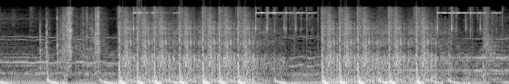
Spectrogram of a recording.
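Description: Sustained bursts of automatic rifle fire: rapid, evenly spaced loud shots rattling for about five seconds, with brief gaps between volleys and a faint high ringing tone over them. No one speaks.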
